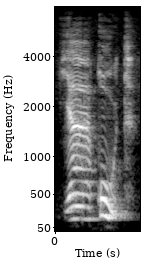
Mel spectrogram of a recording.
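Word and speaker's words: ياقوت: En initiale, c'est une consonne suivie d'un alef long et le waou ici est en médian. Il est précédé d'une dhamma et il porte un sukun. Donc là, c'est une voyelle longue. Donc ça se prononce yaqut.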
